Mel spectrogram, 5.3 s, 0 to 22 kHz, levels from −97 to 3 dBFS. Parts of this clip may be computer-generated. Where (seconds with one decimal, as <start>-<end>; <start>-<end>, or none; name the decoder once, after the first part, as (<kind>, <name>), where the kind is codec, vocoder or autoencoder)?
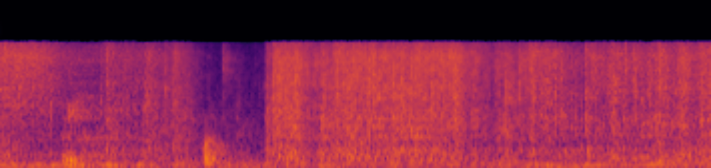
1.2-4.0 (vocoder, Vocos)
